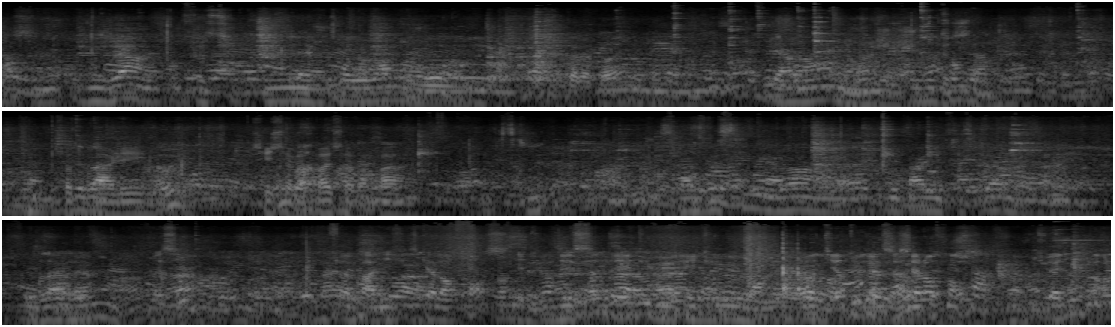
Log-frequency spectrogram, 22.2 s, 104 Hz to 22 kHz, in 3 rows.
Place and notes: Paris, France - Paris restaurant
Into a Paris restaurant, hubbub of the clients and two people talking about the actual french political problems.
2 January 2019, 13:35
